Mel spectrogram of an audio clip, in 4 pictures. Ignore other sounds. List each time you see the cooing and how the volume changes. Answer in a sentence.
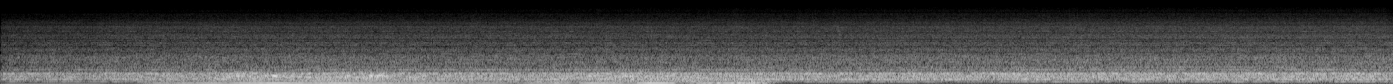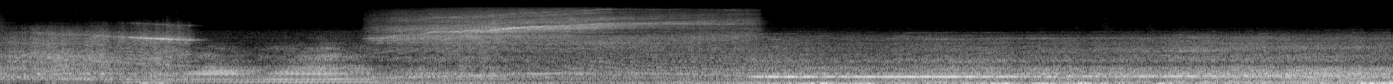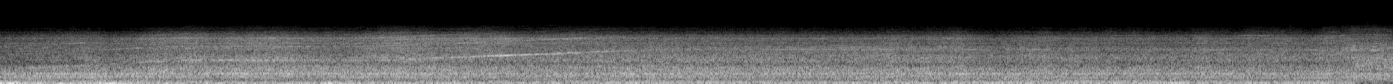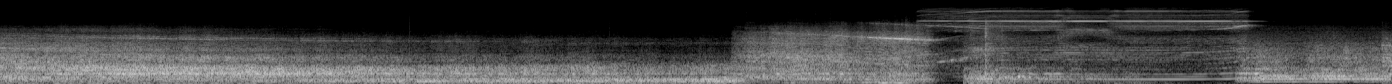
You can hear the cooing from 1.4 to 7.7 s, getting quieter then louder; and briefly from 51.4 to 53.2 s.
